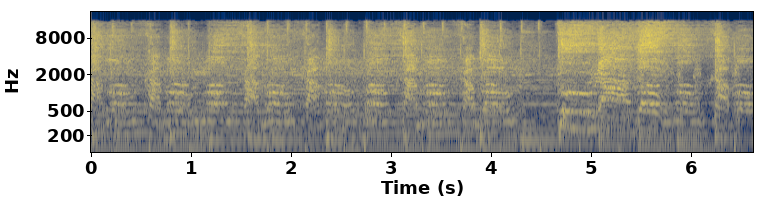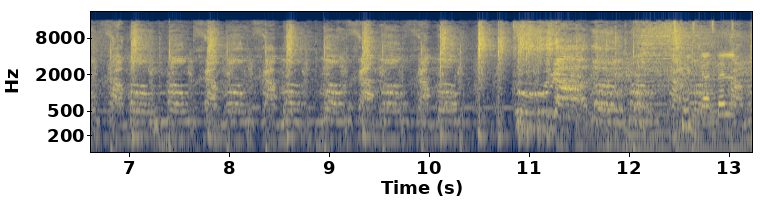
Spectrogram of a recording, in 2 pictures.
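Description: A loud, driving pop-punk song plays throughout, with distorted guitars, pounding drums and energetic shouted group vocals over the full band.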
